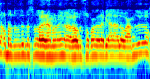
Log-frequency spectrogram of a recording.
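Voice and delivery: rattled-off, perfunctory prayer recital; mock careless gabbled praying; superficial prayer. Shown as a demonstration. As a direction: race through the prayer just to get it over with.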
